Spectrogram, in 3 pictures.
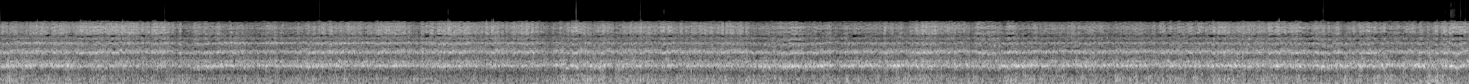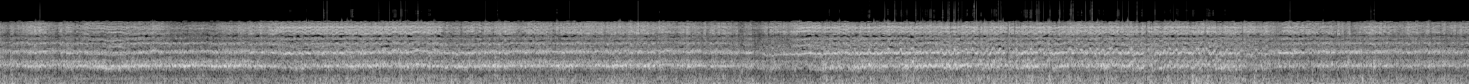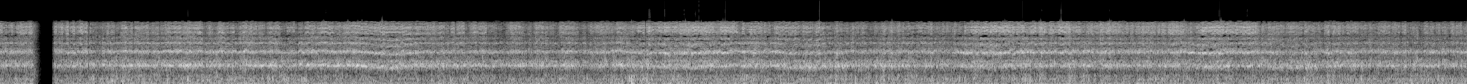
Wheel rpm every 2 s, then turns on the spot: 230, 230, 230, 230, 230, 230, 230, 230, 220, 220, 230, 210, 200, 200, 230, 240, 230, 230, 220, 230, 230, 230.
none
